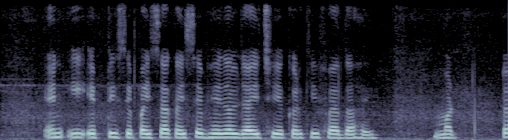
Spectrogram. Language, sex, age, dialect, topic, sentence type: Magahi, female, 51-55, Western, banking, question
